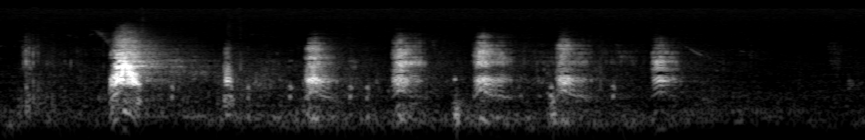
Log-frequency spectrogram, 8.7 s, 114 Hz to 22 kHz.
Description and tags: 20081221.grey.heron
harsh cries by one Grey Heron. Recorded near Caño de Guadiamar, Doñana National Park (Spain) using Sennheiser MKH60+MKH30 into Shure FP24, Edirol R09, decoded to mid-side stereo with free Voxengo VST plugin
grey-heron, south-spain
